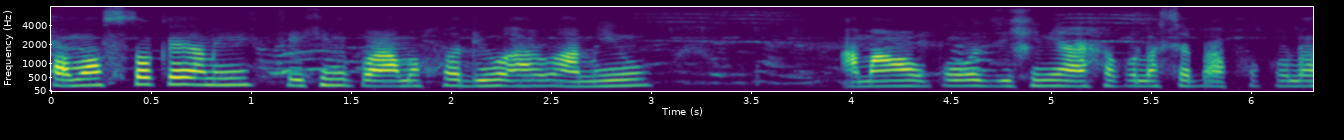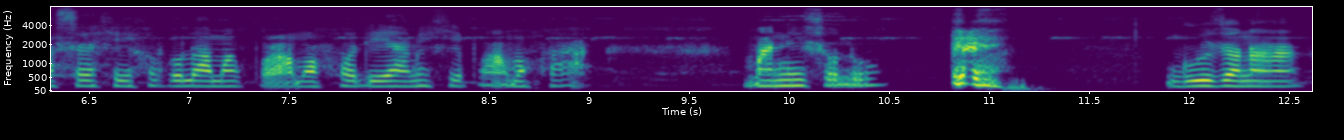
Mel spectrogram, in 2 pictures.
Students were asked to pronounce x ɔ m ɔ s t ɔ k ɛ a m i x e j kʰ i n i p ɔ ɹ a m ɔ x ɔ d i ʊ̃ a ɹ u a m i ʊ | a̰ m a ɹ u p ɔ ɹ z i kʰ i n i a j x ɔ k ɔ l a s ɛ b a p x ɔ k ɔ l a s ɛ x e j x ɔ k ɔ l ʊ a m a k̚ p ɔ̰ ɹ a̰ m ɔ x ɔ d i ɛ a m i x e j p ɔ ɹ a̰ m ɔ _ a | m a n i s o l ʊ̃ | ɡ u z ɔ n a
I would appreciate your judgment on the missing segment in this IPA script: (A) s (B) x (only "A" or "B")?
B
